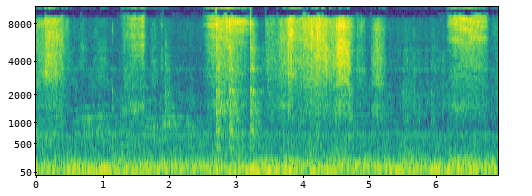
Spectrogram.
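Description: Pencil drawing straight lines on paper: a series of short scratching strokes, one after another, over a faint steady hum.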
